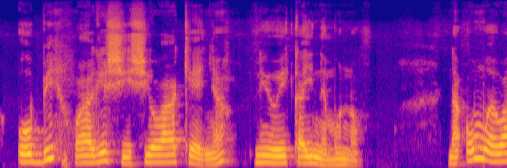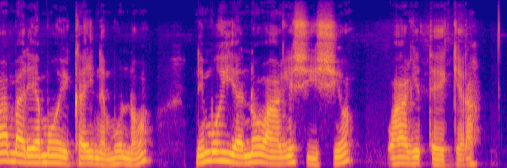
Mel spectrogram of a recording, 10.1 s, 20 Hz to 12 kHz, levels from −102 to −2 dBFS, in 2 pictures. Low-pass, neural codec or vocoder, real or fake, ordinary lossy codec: none; none; real; none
